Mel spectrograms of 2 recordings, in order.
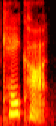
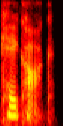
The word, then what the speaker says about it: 꽃: It is spelled with a final chiat, the CH letter, but remember that in the bachem position the whole T group, including CH, collapses to a held T sound, so this word is pronounced K-kot, not K-cock. It means flower. The fourth is jip, meaning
